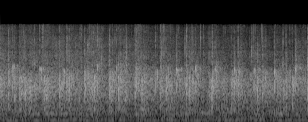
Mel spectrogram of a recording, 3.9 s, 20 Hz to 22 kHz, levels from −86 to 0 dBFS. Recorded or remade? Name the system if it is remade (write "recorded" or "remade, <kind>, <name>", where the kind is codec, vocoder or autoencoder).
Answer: recorded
